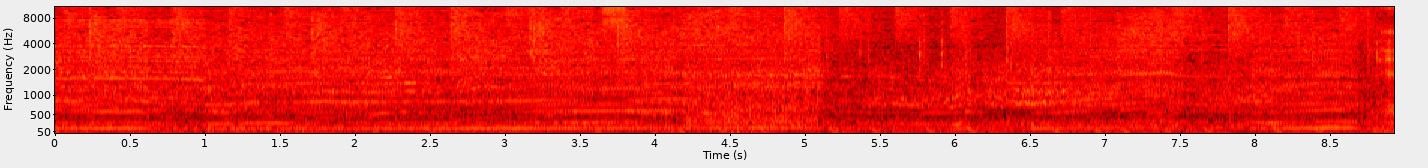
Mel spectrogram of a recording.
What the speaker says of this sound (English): If you do anything at high speeds, you will slide the turns.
